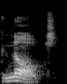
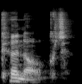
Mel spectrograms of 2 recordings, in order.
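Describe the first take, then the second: First: The word starts with an N sound, K silent. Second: The word starts with a sounded K before N. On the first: "You don't hear the K" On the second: "No, it's knocked"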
